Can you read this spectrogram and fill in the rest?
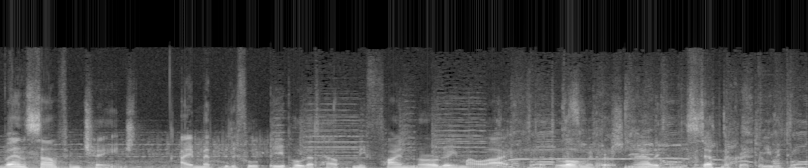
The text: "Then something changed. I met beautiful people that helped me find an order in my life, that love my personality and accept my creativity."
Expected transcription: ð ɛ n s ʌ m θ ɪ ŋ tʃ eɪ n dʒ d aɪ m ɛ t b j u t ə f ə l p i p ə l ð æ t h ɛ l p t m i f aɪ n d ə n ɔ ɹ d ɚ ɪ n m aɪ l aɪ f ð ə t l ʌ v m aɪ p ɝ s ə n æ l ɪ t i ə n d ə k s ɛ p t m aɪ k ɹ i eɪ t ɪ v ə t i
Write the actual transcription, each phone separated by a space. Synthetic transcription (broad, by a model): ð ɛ n s ʌ m θ ɪ ŋ tʃ eɪ n dʒ d aɪ m ɛ t b j u t ə f ə l p i p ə l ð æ t h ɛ l p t m i f aɪ n d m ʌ ɹ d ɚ ɪ n m aɪ l aɪ f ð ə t l ʌ v m aɪ p ɝ s ə n æ l ɪ t i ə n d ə s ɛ t m aɪ k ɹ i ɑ t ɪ v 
